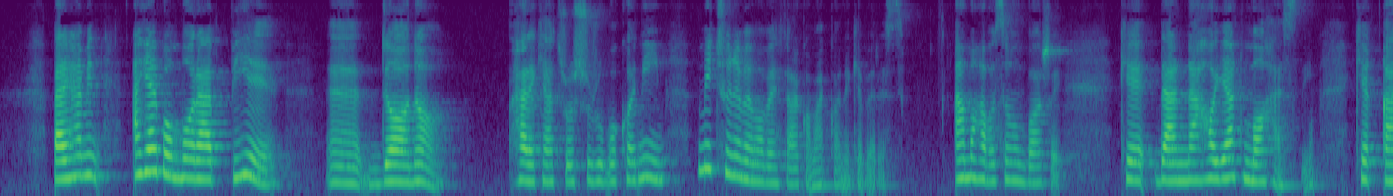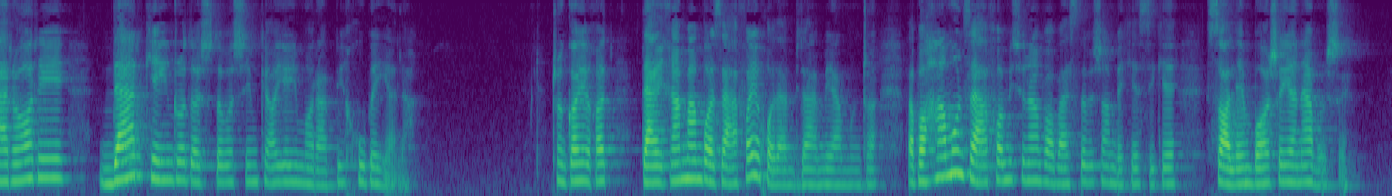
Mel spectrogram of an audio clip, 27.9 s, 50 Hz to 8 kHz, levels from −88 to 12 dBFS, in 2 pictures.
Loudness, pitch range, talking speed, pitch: -20 LUFS, 195-235 Hz, 140 wpm, 215 Hz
